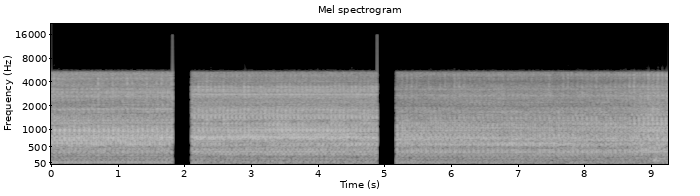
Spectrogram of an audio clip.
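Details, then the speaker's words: Märklin 4097 small steam engine, fitted with a new longer-stroke crank after the old one failed, now warmed up: quick, light, even chuffing with no knock or rattle. It runs perfectly and very quietly. "you can see the engine runs perfectly and now the engine has warmed up and you can hear that the machine is actually running very very quiet"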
